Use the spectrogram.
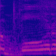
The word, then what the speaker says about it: Bohr: तो यहाँ पर सिर्फ बोर लिया गया, एच साइलेंट है यहाँ पर, तो एच साइलेंट रहता है तो बोर मैग्नेट्रॉन।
